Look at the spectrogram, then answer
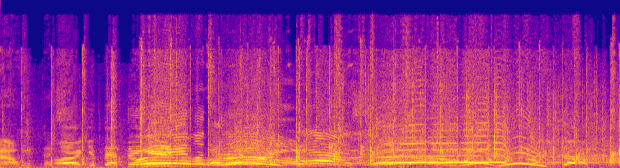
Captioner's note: cheers and applause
